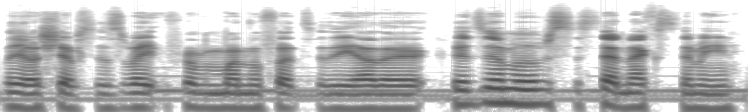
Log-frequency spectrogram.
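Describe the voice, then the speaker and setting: A man's voice: mid-range voice, level tone, brisk. A man streaming a visual novel, reading first-person fiction aloud. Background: guitar music.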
